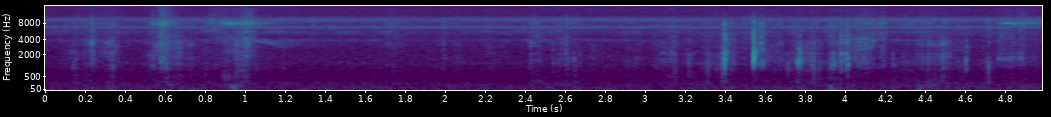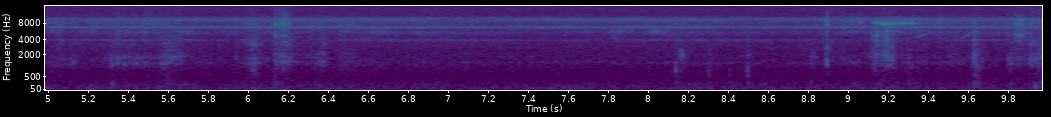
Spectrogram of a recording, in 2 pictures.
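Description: Faint crackles and snaps of dry kithul palm sheath and bracts being handled around the flower stalk, with a cluster of louder clicks about three and a half seconds in, over a steady high-pitched drone.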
